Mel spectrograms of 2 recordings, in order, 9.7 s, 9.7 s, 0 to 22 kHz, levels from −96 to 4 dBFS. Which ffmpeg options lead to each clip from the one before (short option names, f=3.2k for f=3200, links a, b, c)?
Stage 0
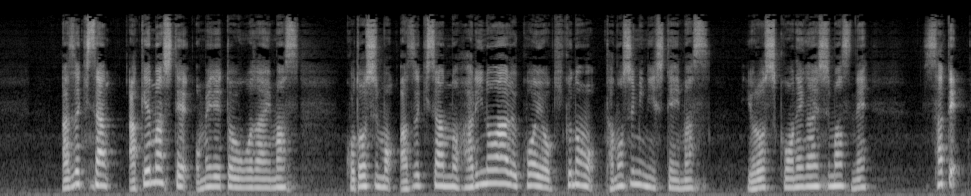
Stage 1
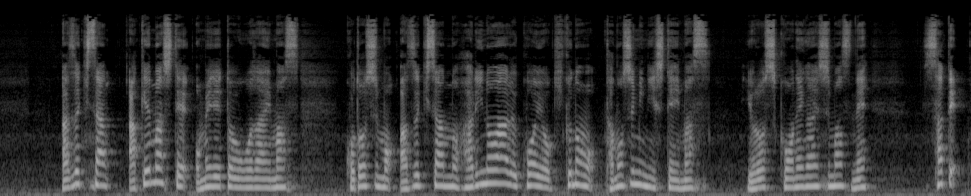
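-af "acompressor=threshold=-25dB:ratio=6,volume=-4dB"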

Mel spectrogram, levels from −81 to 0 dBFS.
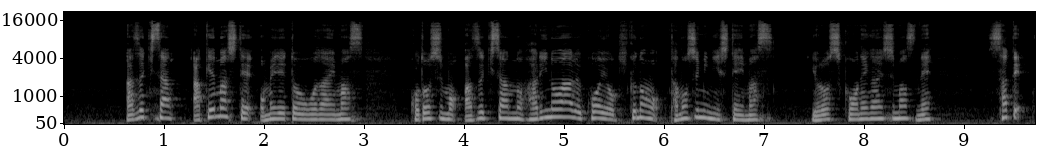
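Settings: -af "equalizer=f=2.2k:w=1.2:g=-3,volume=-2.5dB"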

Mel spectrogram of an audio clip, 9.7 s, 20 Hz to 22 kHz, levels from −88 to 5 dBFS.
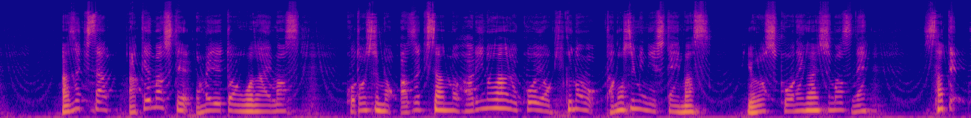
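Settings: -af "aphaser=in_gain=1:out_gain=1:delay=2.3:decay=0.71:speed=1.6:type=sinusoidal"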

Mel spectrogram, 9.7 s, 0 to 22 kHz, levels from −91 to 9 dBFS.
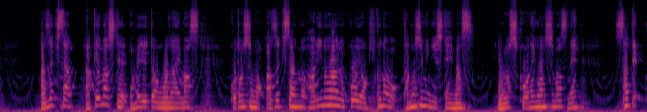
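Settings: -af "asoftclip=type=tanh:threshold=-26.5dB,volume=-2.5dB"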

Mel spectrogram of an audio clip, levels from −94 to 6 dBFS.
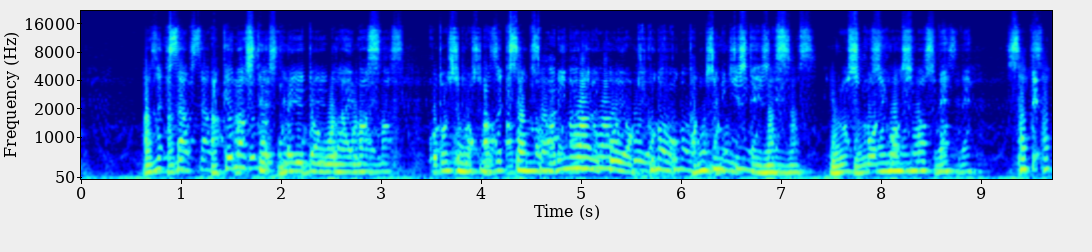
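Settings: -af "bandreject=f=60:t=h:w=6,bandreject=f=120:t=h:w=6,bandreject=f=180:t=h:w=6,aecho=1:1:229:0.447,volume=-2dB"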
